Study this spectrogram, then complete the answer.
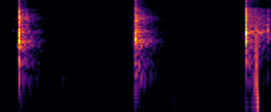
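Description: A glass bottle knocks against a hard surface.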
